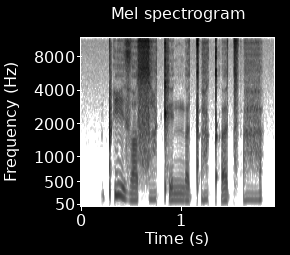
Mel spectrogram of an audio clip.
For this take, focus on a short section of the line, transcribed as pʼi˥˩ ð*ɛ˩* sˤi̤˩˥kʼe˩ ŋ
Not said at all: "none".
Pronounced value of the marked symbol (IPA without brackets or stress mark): e˩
